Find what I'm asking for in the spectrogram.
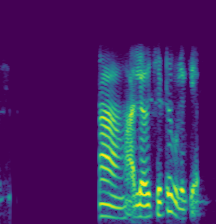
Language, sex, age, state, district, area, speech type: Malayalam, female, 45-60, Kerala, Pathanamthitta, rural, conversation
